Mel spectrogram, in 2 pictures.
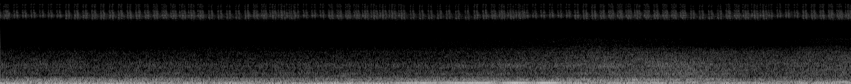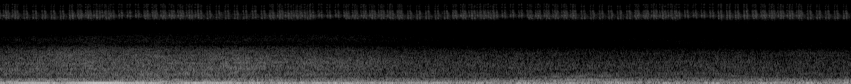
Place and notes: Recording of a summer night crickets with a train in the middle and other occasional city sounds like cars.
AB stereo recording (17cm) made with Sennheiser MKH 8020 on Sound Devices Mix-Pre6 II.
